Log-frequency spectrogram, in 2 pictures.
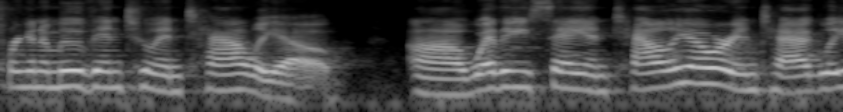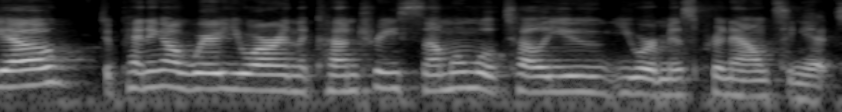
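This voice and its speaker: A middle-aged woman printmaker giving a virtual presentation over a video call, explaining prints with warm enthusiasm and casual asides. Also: mid-range voice. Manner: informal asides and self-corrections. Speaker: printmaker presenting artists' work.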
